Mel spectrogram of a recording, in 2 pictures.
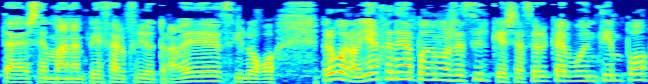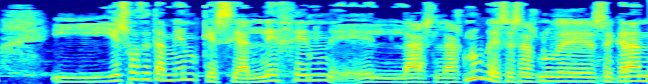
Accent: Region of Murcia, Spain; Bueno, ¿qué te voy a decir yo que soy de Murcia?

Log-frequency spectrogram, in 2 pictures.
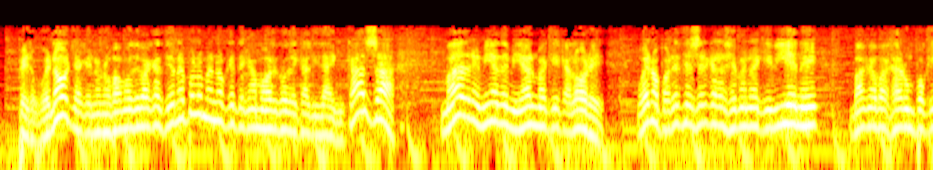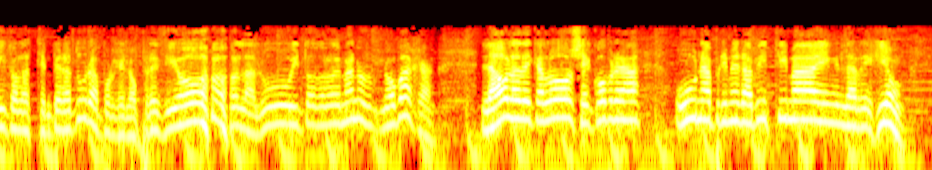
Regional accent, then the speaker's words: Cáceres, Extremadura, Spain; accent: Cáceres; Guailoba, que decimos nosotros que es el Guadiloba, pero con nuestra lengua madre cacereñina yo digo siempre el Guailoba

